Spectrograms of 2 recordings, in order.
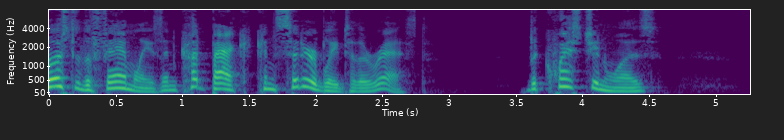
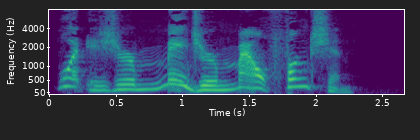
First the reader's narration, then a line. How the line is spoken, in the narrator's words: sputtered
